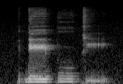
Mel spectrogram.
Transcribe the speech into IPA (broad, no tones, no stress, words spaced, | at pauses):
ɗe pukḭ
